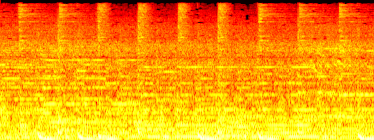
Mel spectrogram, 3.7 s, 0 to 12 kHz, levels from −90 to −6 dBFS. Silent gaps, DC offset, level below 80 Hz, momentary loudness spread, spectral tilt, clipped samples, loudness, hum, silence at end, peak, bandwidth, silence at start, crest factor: none; under 0.1%; -20 dBFS; 1 LU; -4.5 dB/octave; under 0.1%; -14 LUFS; none; 0 s; 0 dBFS; 11.5 kHz; 0 s; 12 dB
